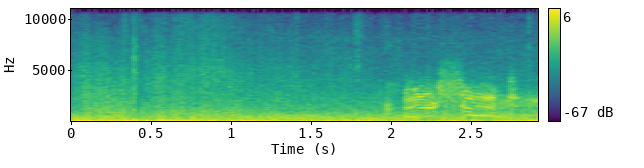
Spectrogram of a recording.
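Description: Missile launch and explosions during an air combat mission in Ace Combat 7 on PS5, a dense continuous roar of rumbling blasts and jet noise with a brief rising whine near the end, loud and unbroken throughout.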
